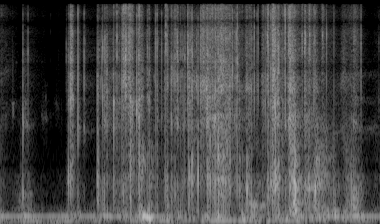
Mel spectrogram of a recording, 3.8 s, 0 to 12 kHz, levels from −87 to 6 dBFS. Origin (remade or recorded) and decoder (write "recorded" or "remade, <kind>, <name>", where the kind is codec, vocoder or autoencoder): remade, codec, SNAC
